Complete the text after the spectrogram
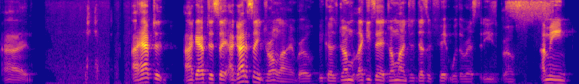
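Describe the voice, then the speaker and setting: A man's voice: on the low side, animated, normal speed, bright, forceful tone. An American man chatting casually on a podcast in a laid-back frat-bro manner, calling everyone bro. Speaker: podcast host.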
